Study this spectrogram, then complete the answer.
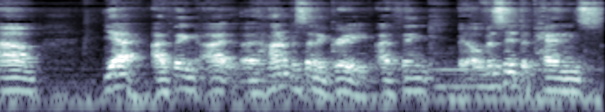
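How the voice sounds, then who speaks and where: A man talks with audible room echo while music plays behind him. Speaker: fitness coach and podcast co-host. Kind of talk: casual podcast chat. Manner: softer than he used to be.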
